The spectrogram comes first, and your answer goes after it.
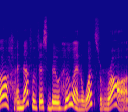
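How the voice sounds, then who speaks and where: A put-on character voice in a Southern accent, female-sounding and at a fairly high pitch. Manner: brusque, impatient.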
